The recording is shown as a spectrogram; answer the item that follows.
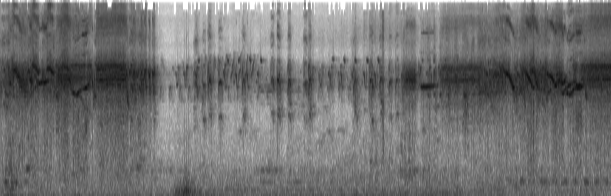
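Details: Flock of sparrows, with weaver birds also named, giving rapid overlapping chirps; the chorus drops to a thinner, scattered twittering mid-clip, then swells again into loud massed chatter.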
